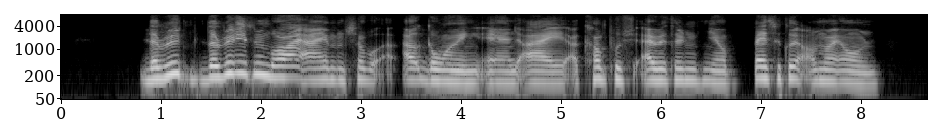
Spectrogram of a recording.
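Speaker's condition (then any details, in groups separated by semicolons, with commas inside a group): Cerebral palsy; physical only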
